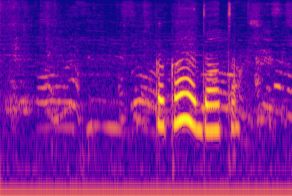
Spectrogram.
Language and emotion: Russian, sad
